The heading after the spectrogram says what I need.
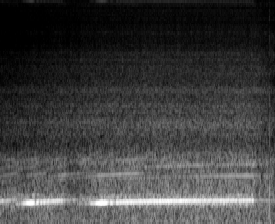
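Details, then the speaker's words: Newly installed bathroom LED light and exhaust fan combo, first test after wiring: a steady low hum with a constant mid-pitched tone and no rattles or scraping. The fan runs normally and the vent blows out. "Okay, that's working properly."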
